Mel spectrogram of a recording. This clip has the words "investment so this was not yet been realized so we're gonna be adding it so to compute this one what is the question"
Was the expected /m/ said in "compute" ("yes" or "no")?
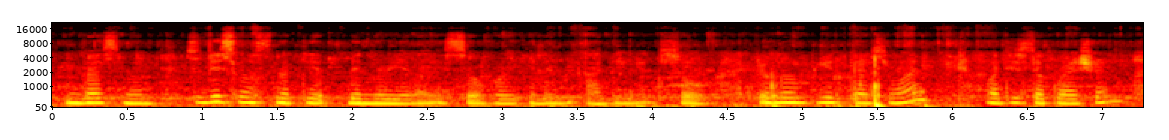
no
